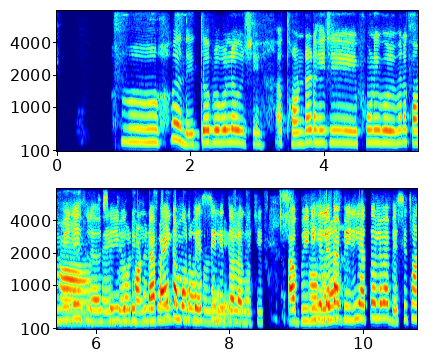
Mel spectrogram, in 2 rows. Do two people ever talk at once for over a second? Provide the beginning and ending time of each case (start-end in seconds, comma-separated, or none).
6.4-8.3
